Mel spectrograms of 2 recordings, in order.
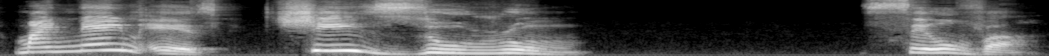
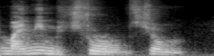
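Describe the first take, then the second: First: Slow, proud, every syllable of "Chizurum" given its room; slow clear introduction. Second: Quick, swallowed name, hard to catch; rushed mumbled name. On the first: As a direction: say "Chizurum" slowly, letting each syllable land. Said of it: "take your time and say". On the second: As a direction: mumble the name fast and low. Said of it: "They just heard". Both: Shown as a demonstration.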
